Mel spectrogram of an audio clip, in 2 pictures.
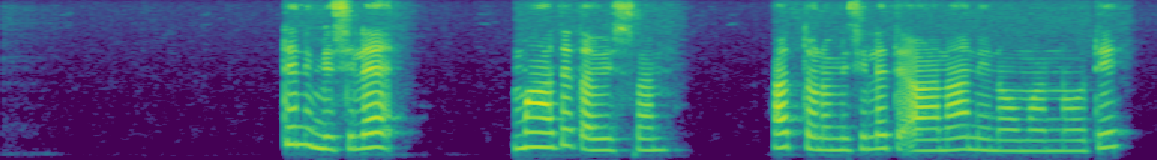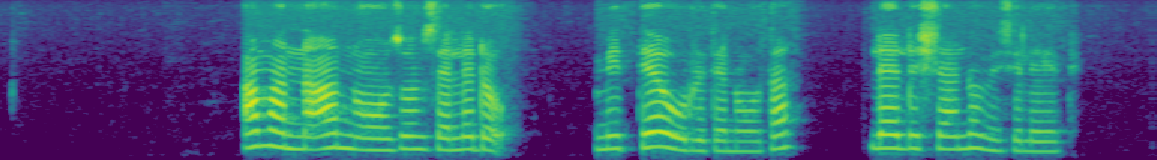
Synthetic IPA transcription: t̪ːɪnɪmɪsɪlɛ | maːt̪ɪt̪ʼɐwɪsːɐn | hɐt̪ːɔnɔmɪsɪlɛt̪ɪʔaːnaːnɪnoːmɐnːoːt̪ɪ | ʔɐmɐnːɐɐnːʊoːs̬ɔnsɛlːɛd̪ɔ | mɪt̪ːeːʊrːɪt̪ɛnoːt̪ɐ | le̞ːlːɪʃːɐnːɔmɪsɪle̞ːt̪

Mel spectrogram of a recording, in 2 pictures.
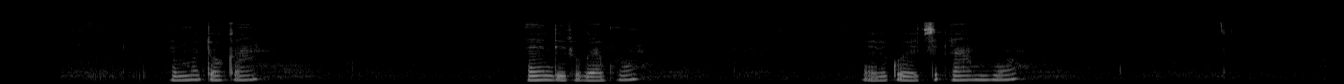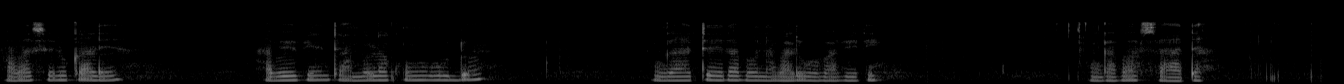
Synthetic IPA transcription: e̞mːo̞to̞ka | e̞ndiɾuɡavu | e̞̰ɾikwe̞ːciɡaːmbo̞ | a̰βa̰siɾuka̰le̞ | aβe̞ːβje̞ːnta̰ːmbulakuŋɡuːdo̞ | ŋɡaːte̞ːɾaβo̞ːnaβa̰liwo̞βaβiɾi | ŋɡaβasaːda

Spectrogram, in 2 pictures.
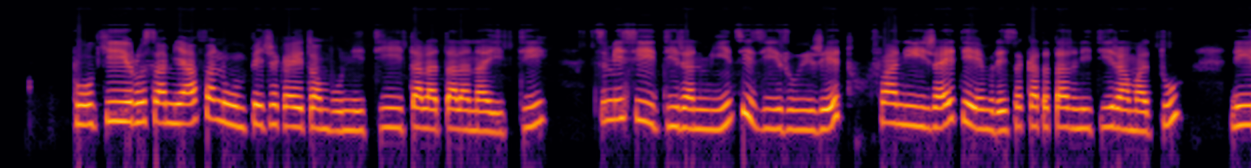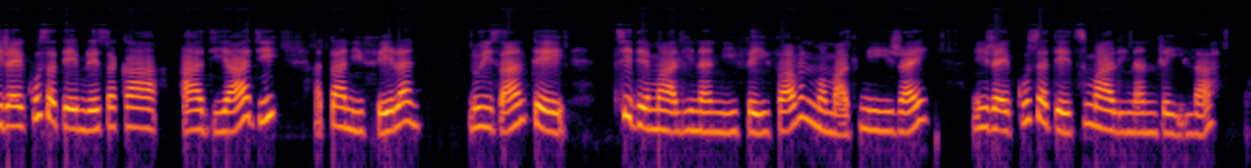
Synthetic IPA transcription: b̥ukiɾusamiafənumipeʈ͡ʂakaet̪wambunit̪it̪alat̪alanait̪i | t͡simisid̪iɾanimiint͡siziɾuiɾet̪u̥faniɾajd̪̥eamiresakat̪ant̪aɾanit̪iɾamad̪u | niːɾajkusəd̪eamiresaka | ad̪iad̪i | at̪aniv̥elani̥ | nuizanid̪e | t͡sid̪emaːlinaniv̥eiv̥avinimama̰t̪iniːɾaj | niɾajkusəd̪et͡simaːlinanileila

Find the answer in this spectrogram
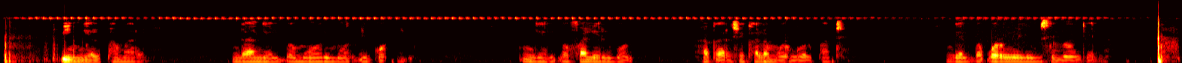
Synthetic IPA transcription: ɓiŋɡɛlpʰamaɾɛl | ndaŋɡɛlɓamoːɾimoɾɗiboɗːi | ŋɡɛlɗɔfaleɾibɔn | haɡaɾʃɛkʰalamɔɾŋɡɔlpatɛ̥ | ŋɡɛlɓaɓɔɾnilimsɛnɔŋɡɛl

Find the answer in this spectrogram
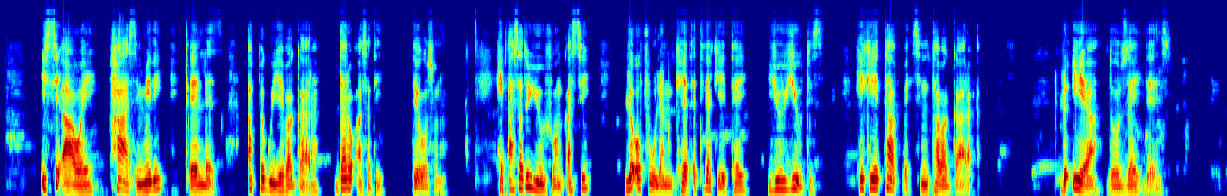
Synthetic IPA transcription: ʔɪsːɪʔaːwɐj | haːsɪmːɪd̪ɪ | t̪ʼe̞ːlːe̞̰ːs | ʔɐpːɛɡʊjːɛbɐɡːa̰ːɾɐ | d̪ɐɾɔʔɐ̰sɐt̪ɪ | d̪̥ɛʔo̞ːsɔnɐ | hɛʔɐsɐt̪ʊjuːʃʊwɐ̰nkʼɐsːɪ | lɔʔɔpuːlɐnkʰe̞ːt̪ʼːɛt̪ːɪd̪ɐke̞̰ːt̪ːɐj | juːʒɪʊt̪ːɪs | hɛke̞ːt̪ːaːpːɛ̰sɪnt̪ːɐbɐɡːa̰ːɾɐ̰ | lɔʔɪjaːd̪o̞ːzːɐjd̪ɛ̰ʔe̞̰ːs

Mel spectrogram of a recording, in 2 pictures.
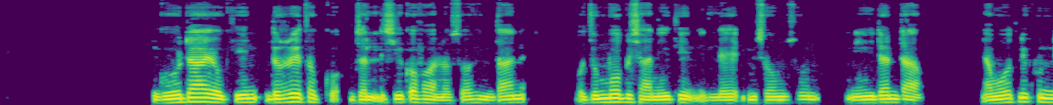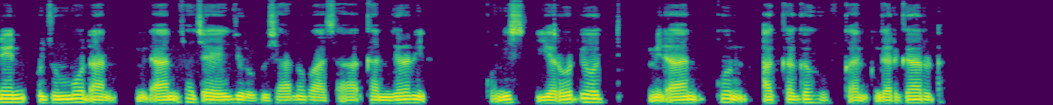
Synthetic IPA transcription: ɡoːd̪aːjo̞ːkʰiːnd̪ʊrːeːt̪ɔkːɔ̰d͡ʒɐlːɪsiːkʼɔfanɔso̞ːhɪnt̪aːnɛ | ʔɔd͡ʒʊmːo̞ːbɪʃaːniːt̪iːnɪ̰lːe̞ːmɪso̞ːmsuːnː | iːd̪ɐnd̪ɐʔɐmɐ | nʔɐmo̞ːt̪̬nɪkʊnːeːnɔd͡ʒʊmːo̞ːᶑaːn | mɪ̰ᶑaːnfɐt͡ʃʼɛʔe̞ːd͡ʒɪɾʊbɪʃaːnɔbaːsa̰ːkɐnd͡ʒɪɾɐnɪᶑɐ̥ | kʊnɪsjɛɾo̞ːᶑɪjo̞ːt̪ːɪ̥ | mɪ̰ᶑaːnkʊnɐkːɐɡɐhuːfkɐŋɡɐɾɡaːɾʊᶑɐ̥

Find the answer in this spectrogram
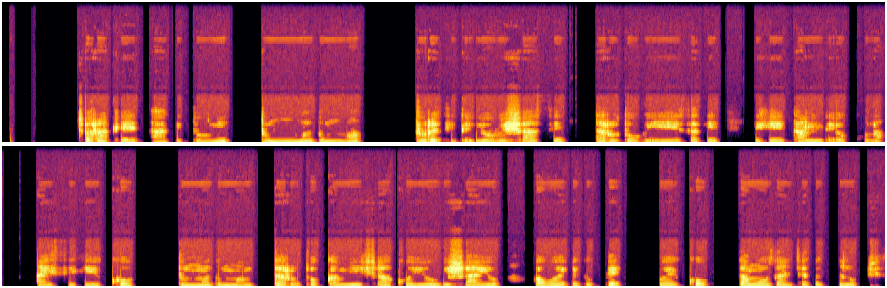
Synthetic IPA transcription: t͡ʃʼɔɾɐkʰe̞ːt̪ːaːɡɪd̪ːoːn | d̪̥ʊmːɐd̪ʊmːɐ | d̪̥ʊɾɛt̪ʰɪd̪ɛʔɪjobɪʃːaːsːɪ | d̪̥ɐɾɔt̪oːɦɪjeːzɐt̪ɪ | ɛke̞ːt̪ːaːnd̪ɛ̰ʔɔkʰːɔnɐ | ʔɐjsːɪɡiːkʰːɔ | d̪̥ʊmːɐd̪ʊmːɐd̪̥ɐɾɔt͡ʃʼɔkʼːɐmiːʃːaːkʰɔjɪjoːbɪʃːaːjɔhɐwɔjʔɛd̪ʊpːɛ | wɔjkʰːɔ | d̪̥ɐmoːzɐnt͡ʃːɐd̪ɐɡɪzɐnɔkʊ̥ʃɛ̥s

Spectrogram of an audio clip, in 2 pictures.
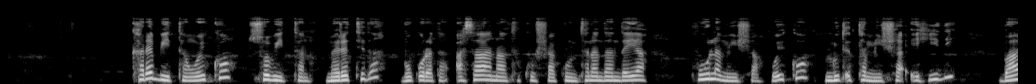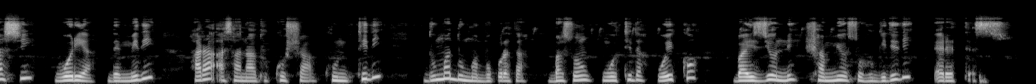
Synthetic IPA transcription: kʰɐɾɛbiːt̪ːɐnwɔjkːɔsɔbiːt̪ːɐnmɛɾɛt̪ːɪd̪ɐ | bʊkʼʊɾɐt̪ɐʔɐsaːnaːt̪ʊkɔʃːaːkʊnt̪ːɐnɐd̪ɐnd̪ɐjɪja | pʰuːlɐmiːʃːaːwɔjkːɔlʊt̪ʼːɛt̪ːɐmiːʃːa̰ːʔɛhiːd̪ɪ | baːsːɪ | wɔɾɪjaːd̪ɛmːɪd̪ɪ | hɐɾɐʔɐsaːnaːt̪ʊkɔʃːaːkʰʊnt̪ːɪd̪ɪ | d̪ʊmːɐd̪ʊmːɐbʊkʼʊɾɐt̪ɐ | bɐsɔnwɔt̪ːɪd̪ɐwɔjkːɔ | bɐjzːɪjɔnːɛʃɐmːɪjɔsɔɦʊɡɪd̪ɪd̪ɪ | ɛɾɛt̪ːeːs

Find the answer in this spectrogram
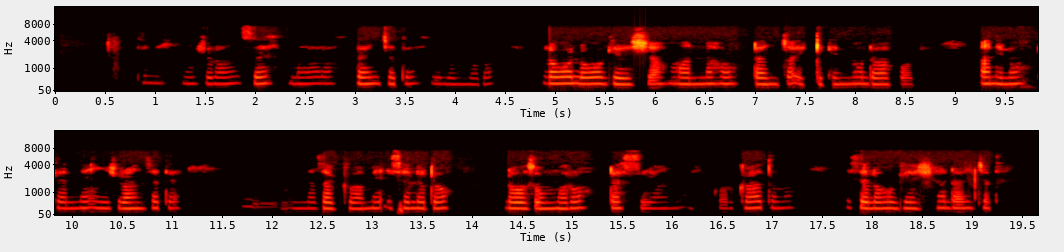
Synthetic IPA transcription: t̪ːɪnɪ | ɪnʃʊɾɐnsɛmeɾɐ | d̪̥ɐnt͡ʃːɐt̪ɛjɪlʊmːɔɾɔ | lɔwɔlɔwɔɡe̞ːʃːɐmɐnːɐɦʊd̪ɐnt͡ʃːɐɪkːɪt̪ɪnːɔd̪aːfoːt̪ɛ̥ | ʔɐnɪnɔɡɛnːɛɪnʃʊɾɐnsɛt̪ɛ | nːɐzɐɡːɐɐmɛʔɪsɛlɔd̪ɔ | lowsʊmːɔɾɔ | d̪̥ɐsːɪjanɐɛ | kɔɾkaːt̪ʊnɔ | ɪsɛlɔwɔɡe̞ːʃːɐd̪ɐnt͡ʃːɐt̪ɛ̥

